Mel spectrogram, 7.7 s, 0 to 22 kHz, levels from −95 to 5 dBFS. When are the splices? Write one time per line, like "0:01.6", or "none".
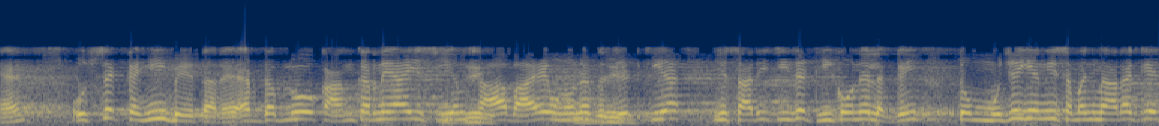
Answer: none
